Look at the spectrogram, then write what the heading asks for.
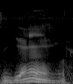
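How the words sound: The word has an American English pronunciation. "in America it's yang"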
